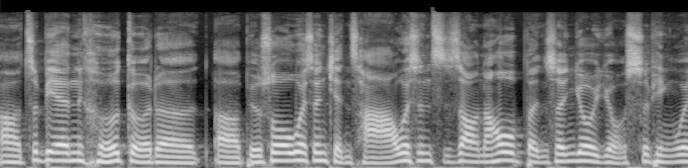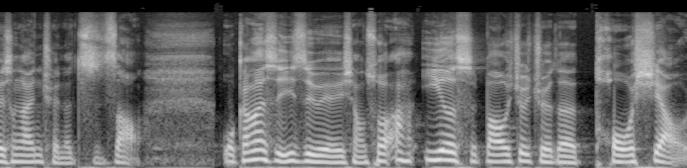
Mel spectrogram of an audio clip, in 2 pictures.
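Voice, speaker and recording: This man's voice sits at a fairly high pitch, with an animated tone and ordinary pitch variation. He keeps a moderate pace with hardly any pauses. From Taiwan, south. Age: 30s. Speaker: chef. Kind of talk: casual chat.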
